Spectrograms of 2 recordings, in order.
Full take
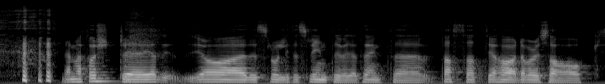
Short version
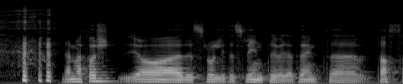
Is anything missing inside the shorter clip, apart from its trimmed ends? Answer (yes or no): yes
